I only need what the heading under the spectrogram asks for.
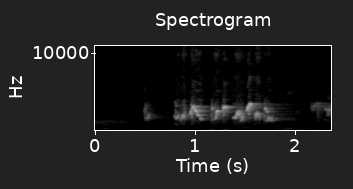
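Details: Nightingale song: one short note, a pause, then a loud, fast jumble of bright chirps and trills lasting about a second. A softer phrase follows after a brief silence.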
